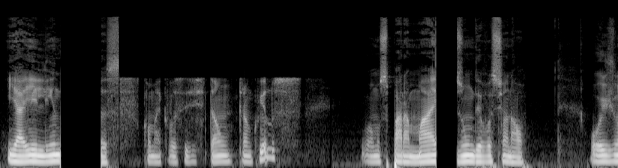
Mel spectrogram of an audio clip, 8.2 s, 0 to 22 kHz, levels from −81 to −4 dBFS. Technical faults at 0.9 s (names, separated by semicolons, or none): stream reconnect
